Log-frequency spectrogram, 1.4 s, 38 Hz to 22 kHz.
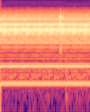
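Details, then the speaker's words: ZD-915 desoldering station (Atronic-branded), used for years and never properly cleaned, before repair; steady droning hum with constant high whir and buzz, fan got really loud recently, a problem many users report; worn cooling fan noise. "but recently it has developed another problem that many people who use similar stations have reported and and that's this you can probably hear the fan noise"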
